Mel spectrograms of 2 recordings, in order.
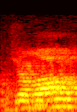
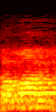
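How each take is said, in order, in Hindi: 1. यह शब्द ज की आवाज़ से शुरू होता है। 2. यह शब्द कठोर ग की आवाज़ से शुरू होता है।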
